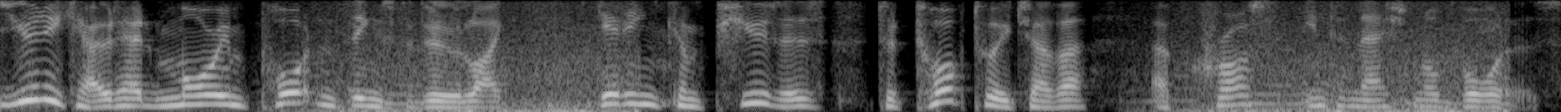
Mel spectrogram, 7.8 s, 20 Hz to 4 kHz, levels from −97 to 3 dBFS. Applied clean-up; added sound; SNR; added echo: none; Bird; 10 dB; none.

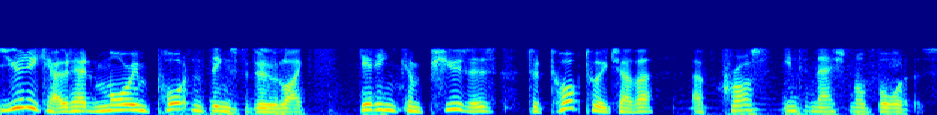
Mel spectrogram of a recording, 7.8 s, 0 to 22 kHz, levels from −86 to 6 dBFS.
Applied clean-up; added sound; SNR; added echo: neural mask model RNNoise.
